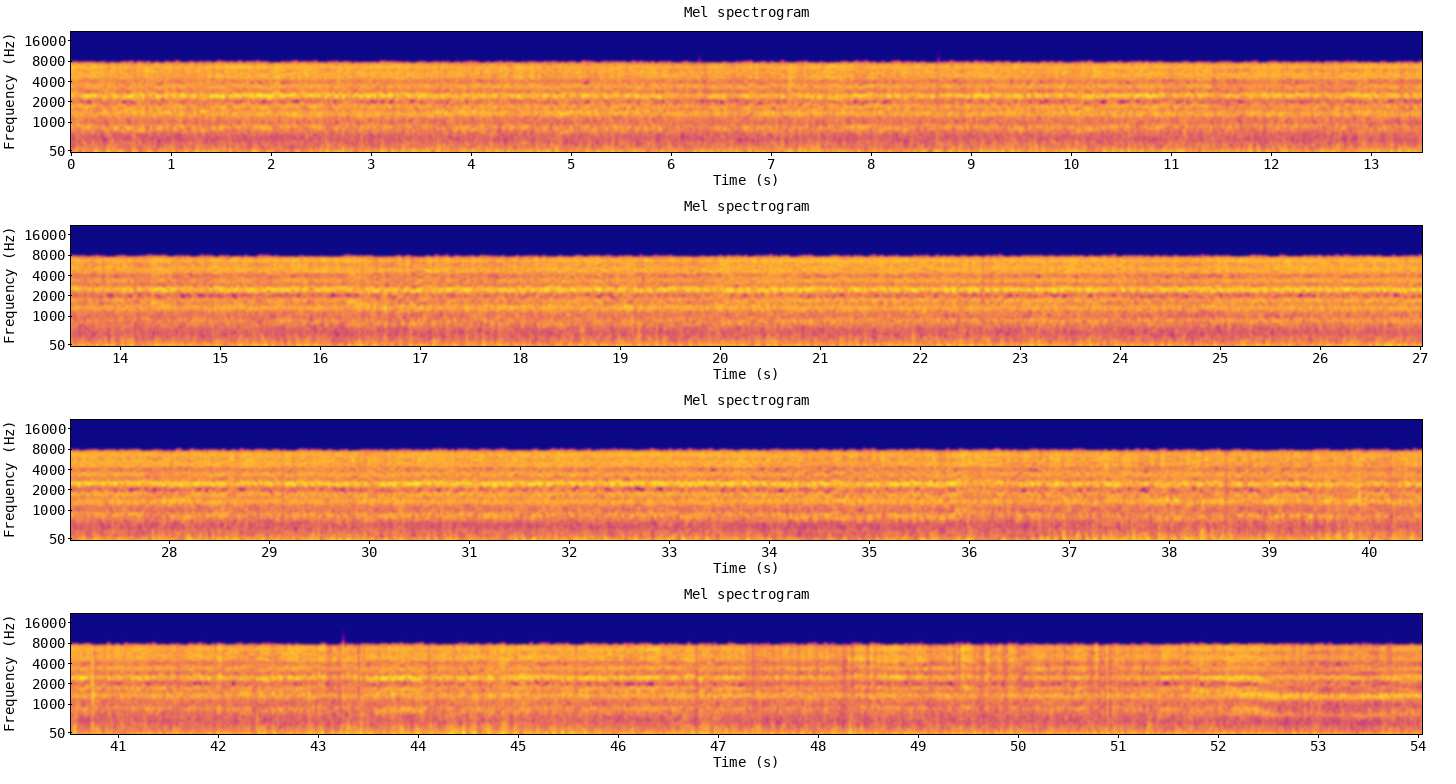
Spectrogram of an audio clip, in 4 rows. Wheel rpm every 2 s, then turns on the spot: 230, 230, 220, 220, 220, 230, 220, 220, 220, 220, 220, 240, 220, 230, 230, 220, 230, 220, 230, 210, 220, 230, 230, 230, 230, 230, 200.
none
